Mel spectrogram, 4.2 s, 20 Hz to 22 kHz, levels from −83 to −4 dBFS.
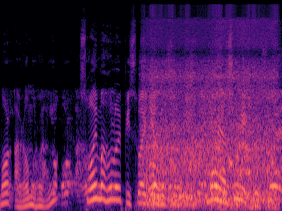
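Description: A speech clip with echo leak, most likely from a far end playing the call over a loudspeaker whose echo canceller let part of the microphone pickup return down the line. The result is a copy of the speech trailing it by about 0.89 s, sitting roughly 10 dB down from 0.14 to 1.87 s and again from 3.0 to 3.21 s, then rising to about the level of the speech itself from 4.13 s to the end.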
